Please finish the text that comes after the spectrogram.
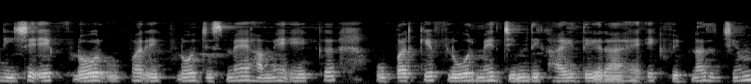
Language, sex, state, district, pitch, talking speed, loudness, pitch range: Hindi, female, Bihar, Purnia, 165 Hz, 175 wpm, -20 LUFS, 155-175 Hz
